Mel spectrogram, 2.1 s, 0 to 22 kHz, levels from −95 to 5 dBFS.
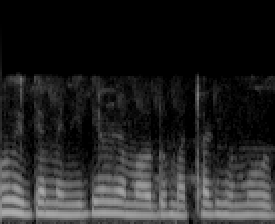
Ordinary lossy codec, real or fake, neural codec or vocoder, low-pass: Opus, 16 kbps; real; none; 5.4 kHz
